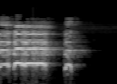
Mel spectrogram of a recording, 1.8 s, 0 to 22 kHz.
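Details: A red junglefowl crows, recorded 6/2/2020. The crow is already underway, holds a loud, buzzy, sustained note, fades, and then ends with a short abrupt final syllable. No other animals or noise are heard.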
